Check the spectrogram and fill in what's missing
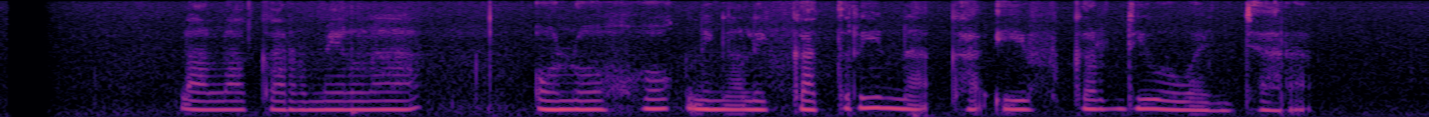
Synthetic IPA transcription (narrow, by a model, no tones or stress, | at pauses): lalakarmɛla | ʔɔlɔhɔk̚niŋalikat̪ɾina̰kʰaʔifkɨrdiwawaɲt͡ʃaɾa̰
